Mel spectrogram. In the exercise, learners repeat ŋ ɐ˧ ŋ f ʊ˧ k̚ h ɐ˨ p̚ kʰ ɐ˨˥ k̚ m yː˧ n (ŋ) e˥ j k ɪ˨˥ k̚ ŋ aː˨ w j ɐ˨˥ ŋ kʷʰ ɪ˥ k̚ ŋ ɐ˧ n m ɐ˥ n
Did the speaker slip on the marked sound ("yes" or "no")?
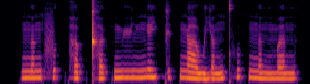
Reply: no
